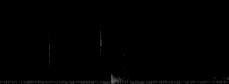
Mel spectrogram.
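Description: Two faint clicks about half a second apart, from the button of a handheld endoscope's power module being pressed to work its light.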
